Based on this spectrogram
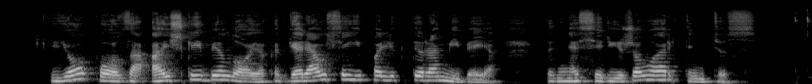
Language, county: Lithuanian, Utena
